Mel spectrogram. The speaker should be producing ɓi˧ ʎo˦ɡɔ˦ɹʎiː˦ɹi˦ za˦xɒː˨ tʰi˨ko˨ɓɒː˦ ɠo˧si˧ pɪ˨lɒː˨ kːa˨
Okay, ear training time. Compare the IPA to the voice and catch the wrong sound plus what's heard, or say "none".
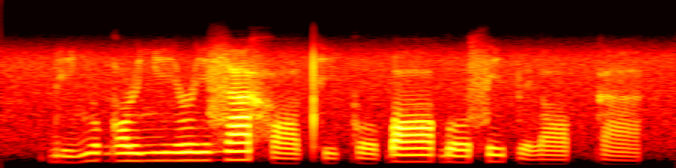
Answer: none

